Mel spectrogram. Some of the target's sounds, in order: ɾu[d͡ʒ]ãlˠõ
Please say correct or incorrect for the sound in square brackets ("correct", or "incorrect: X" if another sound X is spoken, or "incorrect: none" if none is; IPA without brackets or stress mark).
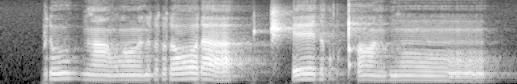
incorrect: ɡ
